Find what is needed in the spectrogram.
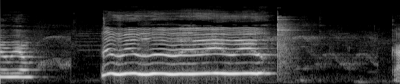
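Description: A voice holding long sung or cooed notes without words. There is a short note at the start and a longer, slightly wavering one from about a second in that lasts nearly two seconds.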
